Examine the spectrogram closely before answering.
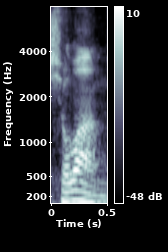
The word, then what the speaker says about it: Chauvin: Porque no es Chauvin, es Chauvin. Chauvin.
